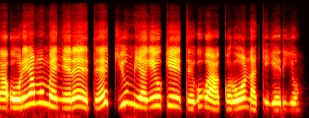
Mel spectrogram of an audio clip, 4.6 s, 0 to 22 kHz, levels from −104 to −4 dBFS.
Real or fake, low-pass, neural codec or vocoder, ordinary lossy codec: fake; 19.8 kHz; autoencoder, 48 kHz, 32 numbers a frame, DAC-VAE, trained on Japanese speech; none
